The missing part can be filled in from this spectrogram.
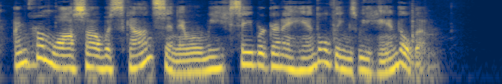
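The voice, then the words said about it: Put-on Wisconsin accent. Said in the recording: “I got to transition out of the accent. I'm just going back to my roots.”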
